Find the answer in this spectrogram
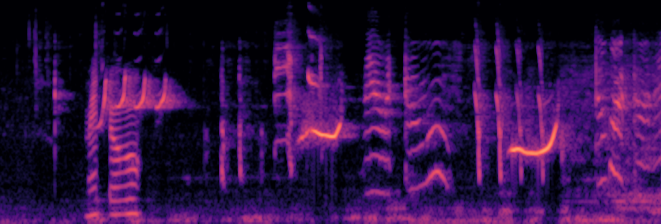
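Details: Indian ringneck parrot talking in a dense run of harsh, speech-like syllables and squawks. Bright rising and dipping whistles are woven through, with a steady low hum behind.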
